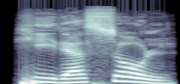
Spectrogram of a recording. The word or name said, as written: girasol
